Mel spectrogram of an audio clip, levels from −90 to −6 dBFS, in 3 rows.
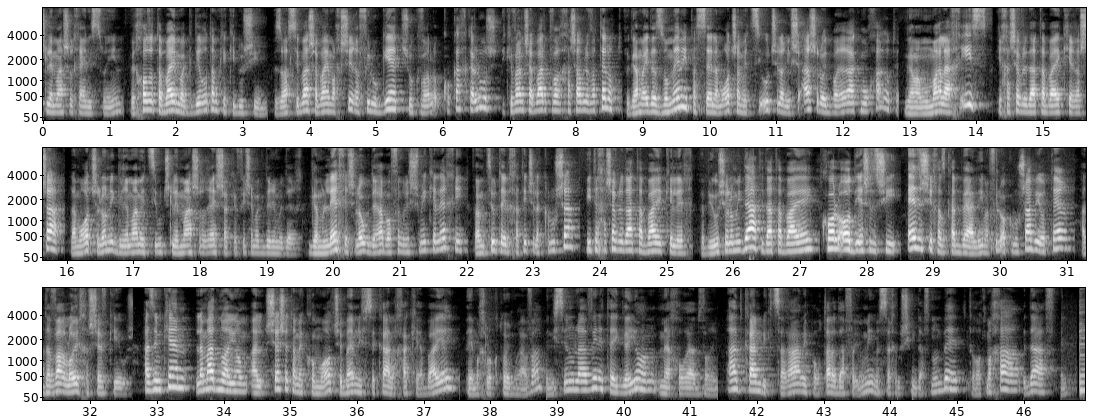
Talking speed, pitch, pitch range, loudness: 150 wpm, 155 Hz, 135-185 Hz, -21 LUFS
